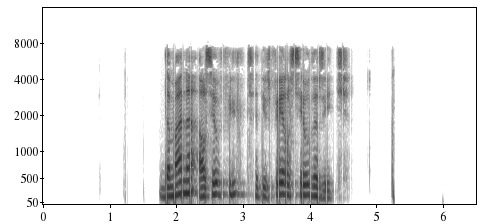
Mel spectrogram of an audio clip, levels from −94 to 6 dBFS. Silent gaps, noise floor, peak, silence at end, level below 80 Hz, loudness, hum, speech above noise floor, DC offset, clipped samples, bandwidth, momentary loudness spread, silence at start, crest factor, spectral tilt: 4.68-4.84 s, 4.92-5.21 s; under -90 dBFS; -2 dBFS; 1.25 s; -48 dBFS; -17 LUFS; none; over 72 dB; under 0.1%; under 0.1%; 8 kHz; 11 LU; 1.75 s; 20 dB; -3.5 dB/octave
